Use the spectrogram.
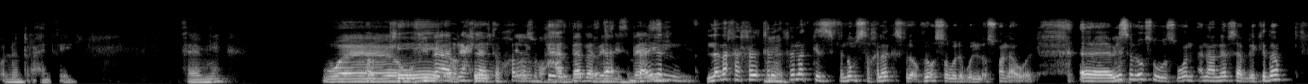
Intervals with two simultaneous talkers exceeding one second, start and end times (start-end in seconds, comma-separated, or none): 4.0-6.6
